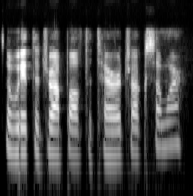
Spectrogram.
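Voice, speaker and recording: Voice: mid-range voice, steady tone, racing, bright, forceful tone, clear, resonant tone, no room sound. A tabletop game player talking casually and asking questions about the next move. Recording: dry, dull audio.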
